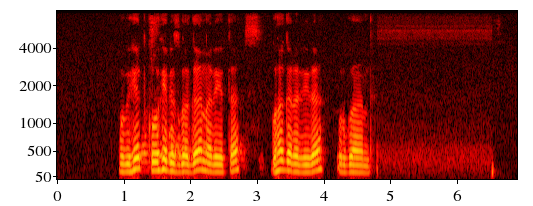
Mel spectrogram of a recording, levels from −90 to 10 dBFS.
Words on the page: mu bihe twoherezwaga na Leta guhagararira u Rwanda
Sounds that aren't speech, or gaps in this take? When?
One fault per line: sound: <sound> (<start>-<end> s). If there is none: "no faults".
no faults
